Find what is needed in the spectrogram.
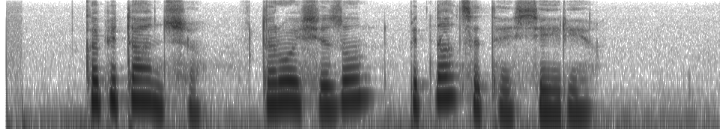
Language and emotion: Russian, sad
